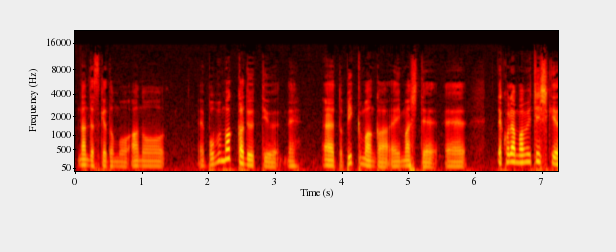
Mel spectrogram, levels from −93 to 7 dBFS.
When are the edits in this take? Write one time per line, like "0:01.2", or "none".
none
